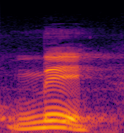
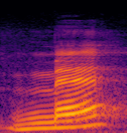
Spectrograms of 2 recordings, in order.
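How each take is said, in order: First: "me" said mé, with closed é; drawn-out closed "me"; closed vowel. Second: "mais" said mè, with open è; drawn-out open "mais"; open vowel. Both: Shown as a demonstration. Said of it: "eu posso ter essa pronúncia aqui".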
